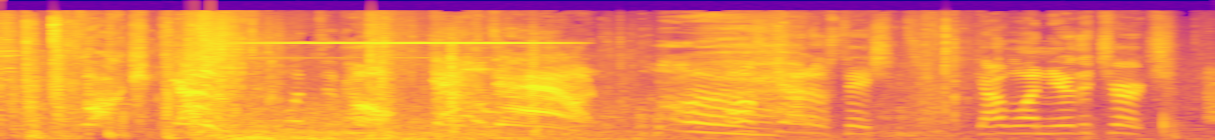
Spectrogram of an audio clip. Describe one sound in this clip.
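Bodies thud and scuffle in a struggle.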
